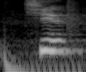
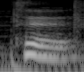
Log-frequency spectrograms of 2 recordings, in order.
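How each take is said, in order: First: The t is soft, with a higher pitch. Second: The t is hard, with a lower pitch. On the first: "their baby versions like d, t" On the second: "a dull and serious d, t"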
